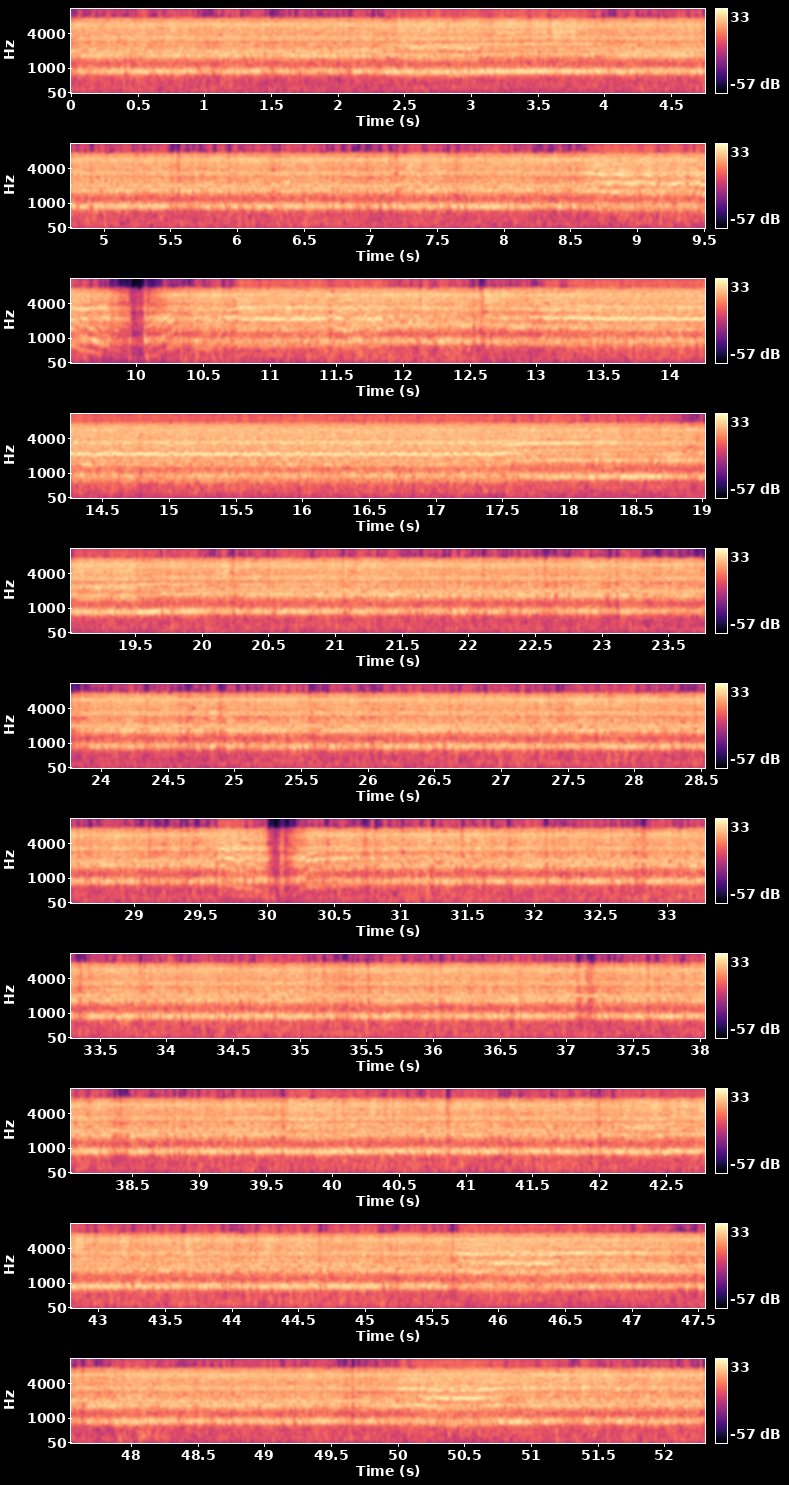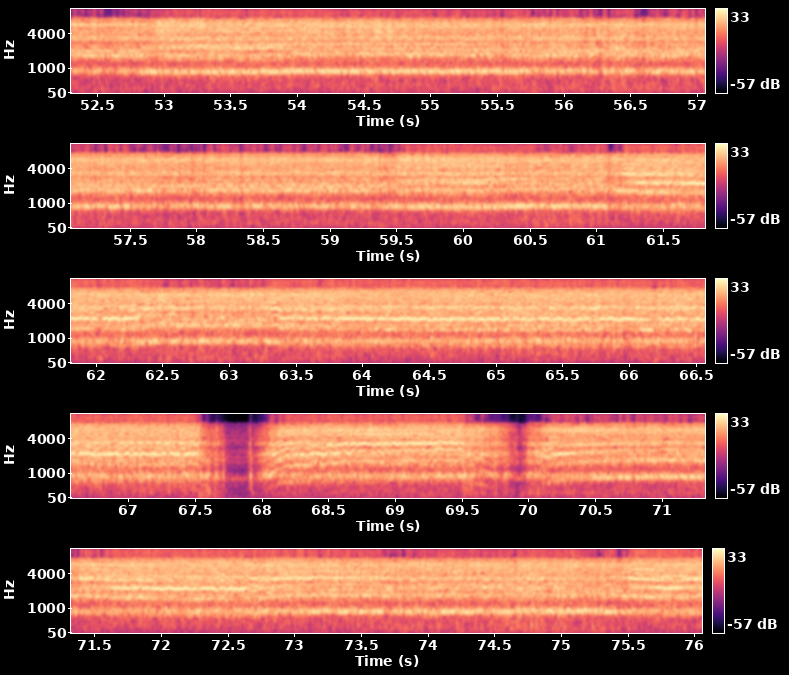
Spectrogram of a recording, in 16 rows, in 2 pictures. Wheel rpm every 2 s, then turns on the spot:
230, 220, 230, 240, 140, 170, 210, 210, 210, 230, 230, 230, 240, 230, 210, 180, 230, 240, 230, 230, 230, 230, 230, 230, 230, 230, 220, 230, 230, 230, 220, 220, 210, 180, 140, 190, 220, 230.
none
